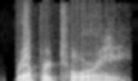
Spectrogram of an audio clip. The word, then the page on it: repertory: American English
